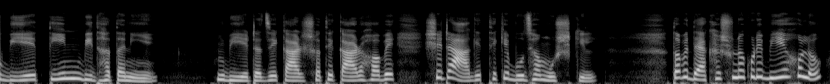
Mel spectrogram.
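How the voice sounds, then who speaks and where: A woman's voice: medium pitch, no echo, studio quality. A woman storyteller reading a dramatised audio story as scripted narration.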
